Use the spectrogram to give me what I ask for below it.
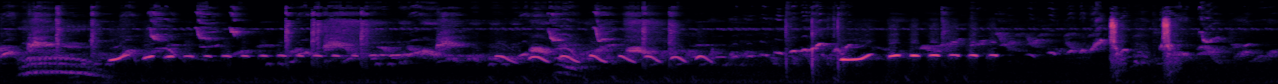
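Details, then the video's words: White-rumped shama from Aceh, a young forest bird, in rich varied song: bright whistles, long rapid trills of repeated notes and sweeping slurred phrases, broken by sharp clicks, with a steady high electrical whine behind. "Murai Aceh"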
